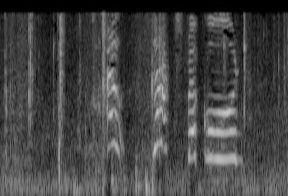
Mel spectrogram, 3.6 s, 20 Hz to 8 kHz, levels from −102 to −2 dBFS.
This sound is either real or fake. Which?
real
